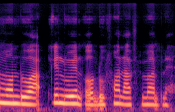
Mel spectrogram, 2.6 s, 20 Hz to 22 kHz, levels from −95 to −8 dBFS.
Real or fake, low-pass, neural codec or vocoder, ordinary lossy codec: fake; 19.8 kHz; codec, 44.1 kHz, 7.8 kbps, DAC; none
